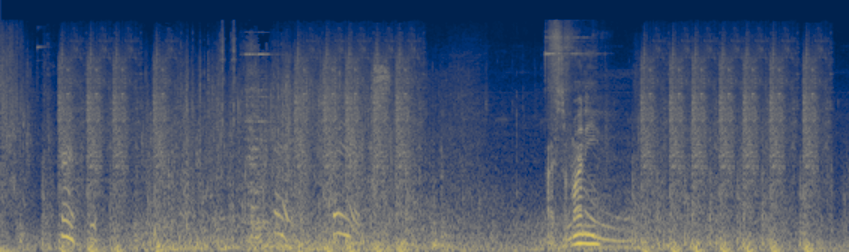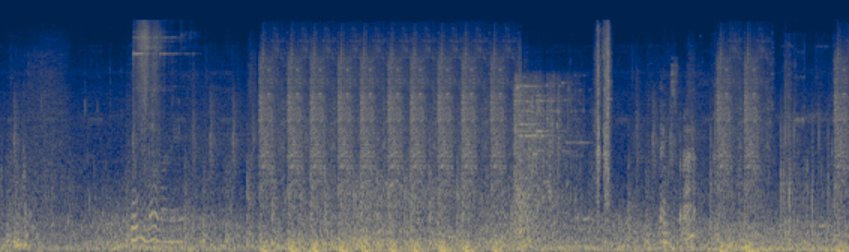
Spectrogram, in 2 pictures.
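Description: Footsteps tread quickly across a hard floor.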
